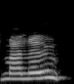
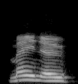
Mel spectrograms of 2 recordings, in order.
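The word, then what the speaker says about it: Mainoo: Is it pronounced Manu? Mainu.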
